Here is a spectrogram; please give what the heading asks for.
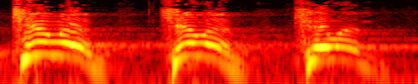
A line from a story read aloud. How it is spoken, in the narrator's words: they are screaming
